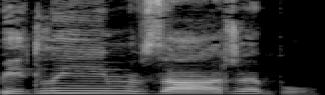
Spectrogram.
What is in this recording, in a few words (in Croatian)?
češki; POP UP Zagreb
